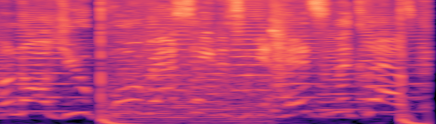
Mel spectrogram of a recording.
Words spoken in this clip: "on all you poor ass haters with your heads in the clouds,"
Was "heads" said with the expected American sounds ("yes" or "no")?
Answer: yes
